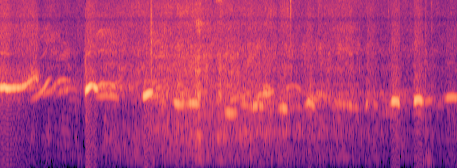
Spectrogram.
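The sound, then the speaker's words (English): A person whistles a slow, wavering song melody, clear, with notes gliding up and down over a few seconds against faint background noise. “wasting time. Whistle.”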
